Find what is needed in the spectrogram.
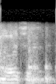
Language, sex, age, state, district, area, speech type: Kashmiri, male, 18-30, Jammu and Kashmir, Baramulla, urban, conversation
